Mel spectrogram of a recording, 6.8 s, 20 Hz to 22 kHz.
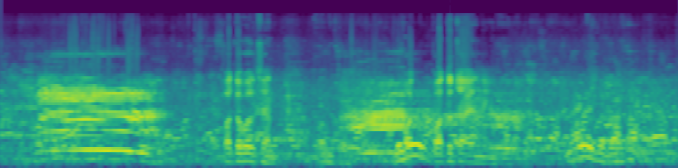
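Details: Sahiwal bull calves at a cattle sale in Khulna, Bangladesh, on 7 January. Two drawn-out, harmonic-rich moos about three seconds apart, with crowd chatter and clatter around them.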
